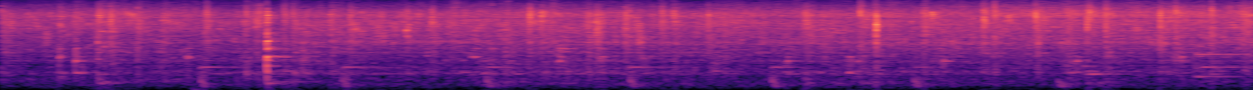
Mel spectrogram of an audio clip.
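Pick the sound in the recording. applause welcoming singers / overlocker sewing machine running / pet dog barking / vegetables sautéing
vegetables sautéing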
